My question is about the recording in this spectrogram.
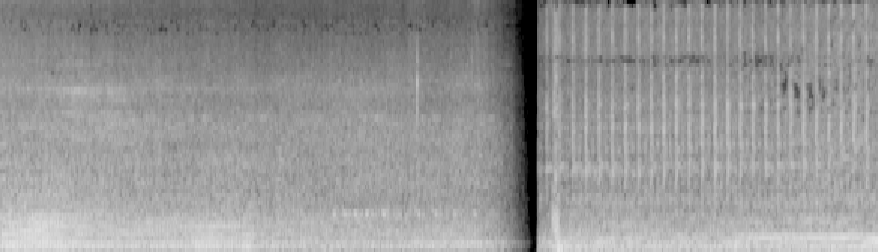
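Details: Toyota Vios petrol engine running: a steady, deep knock under the idle; the connecting rod bearing is shown worn and damaged.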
